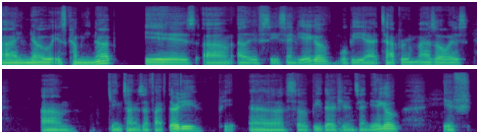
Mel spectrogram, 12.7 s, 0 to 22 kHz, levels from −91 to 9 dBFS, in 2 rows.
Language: English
